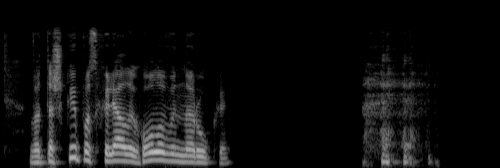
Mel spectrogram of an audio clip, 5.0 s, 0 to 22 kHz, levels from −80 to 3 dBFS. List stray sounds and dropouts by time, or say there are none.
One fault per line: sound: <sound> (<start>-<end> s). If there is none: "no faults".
sound: laugh (3.6-4.4 s)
